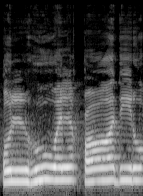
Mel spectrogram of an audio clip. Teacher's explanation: قاف موٹا پڑھا جائے گا، حروف مستعلیہ میں سے، حروف قلقلہ میں سے بھی ہے۔ لام کو ہلائیں گے نہیں۔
